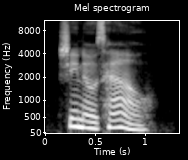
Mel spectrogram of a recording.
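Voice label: "she knows how", English, female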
